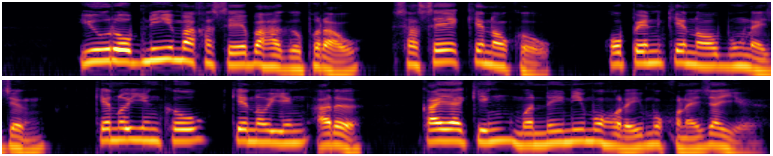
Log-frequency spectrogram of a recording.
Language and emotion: Bodo, neutral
